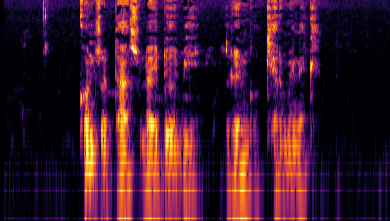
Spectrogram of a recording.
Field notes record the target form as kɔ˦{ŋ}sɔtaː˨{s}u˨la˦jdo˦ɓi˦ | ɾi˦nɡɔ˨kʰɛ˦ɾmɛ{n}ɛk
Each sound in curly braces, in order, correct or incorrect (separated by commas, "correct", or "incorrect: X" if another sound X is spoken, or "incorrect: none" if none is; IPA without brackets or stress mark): incorrect: n, correct, correct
